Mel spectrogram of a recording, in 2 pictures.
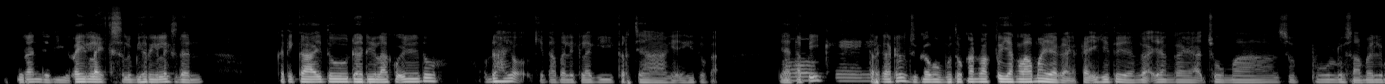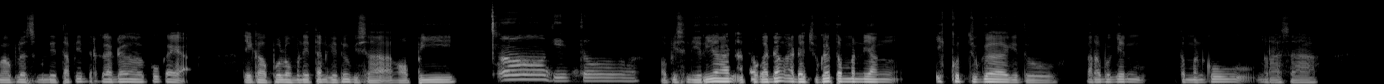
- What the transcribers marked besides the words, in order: other background noise
- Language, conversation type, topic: Indonesian, podcast, Apa yang Anda lakukan untuk menjaga kesehatan mental saat bekerja?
